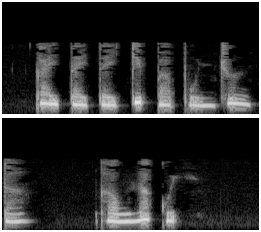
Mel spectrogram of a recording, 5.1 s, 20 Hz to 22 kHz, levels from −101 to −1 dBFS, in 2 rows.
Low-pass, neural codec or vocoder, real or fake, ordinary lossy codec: 7.2 kHz; none; real; MP3, 24 kbps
